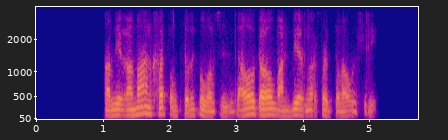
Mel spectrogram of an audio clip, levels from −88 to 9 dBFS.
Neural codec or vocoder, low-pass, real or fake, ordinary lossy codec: codec, 16 kHz, 0.5 kbps, FreqCodec, larger model; 3.6 kHz; fake; Opus, 16 kbps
